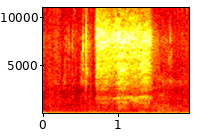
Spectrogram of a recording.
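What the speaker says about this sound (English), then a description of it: "I'm gonna spray some Gatsby." A single burst of Gatsby hair spray hisses for about a second, sharp and close, with quiet handling noise before and after.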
